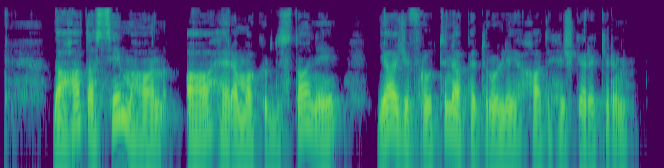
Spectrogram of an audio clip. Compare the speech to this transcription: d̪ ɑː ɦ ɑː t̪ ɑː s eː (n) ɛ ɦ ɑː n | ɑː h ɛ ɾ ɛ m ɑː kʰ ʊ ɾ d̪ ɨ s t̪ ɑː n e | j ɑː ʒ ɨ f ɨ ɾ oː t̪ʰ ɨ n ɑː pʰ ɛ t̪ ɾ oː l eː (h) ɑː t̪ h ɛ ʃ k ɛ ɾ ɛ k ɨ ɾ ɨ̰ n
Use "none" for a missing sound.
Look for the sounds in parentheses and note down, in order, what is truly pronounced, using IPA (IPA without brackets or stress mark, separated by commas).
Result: m, h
